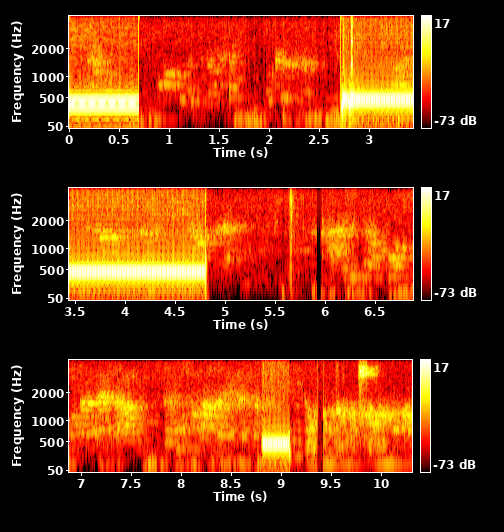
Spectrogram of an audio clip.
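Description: Telephone tones while a bank call is transferred to quality control: three steady, mid-pitched beeps, short, then a long one of about two seconds, then short, separated by near silence with faint low noise.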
